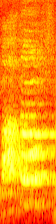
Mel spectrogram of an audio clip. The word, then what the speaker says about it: vato: Vato?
